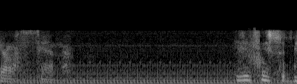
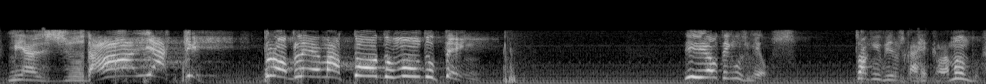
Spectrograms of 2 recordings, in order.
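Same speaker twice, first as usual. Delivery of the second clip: irritated man; 9 dB louder than usual. A narrator's reading. Annoyed traveller scolds the begging tree, loud shout. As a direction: snap at the tree, then lecture it.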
